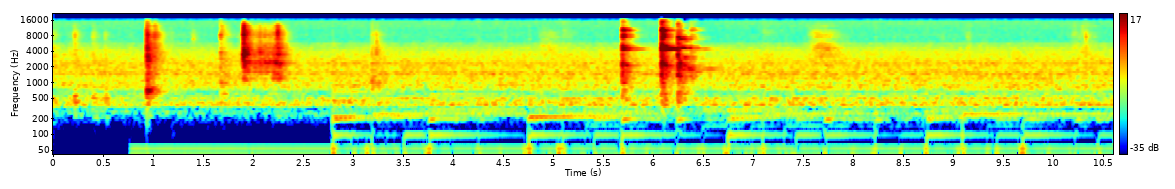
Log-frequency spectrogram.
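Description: Dishes clink on a table.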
